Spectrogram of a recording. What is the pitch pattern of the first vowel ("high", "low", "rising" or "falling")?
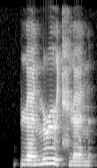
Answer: rising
